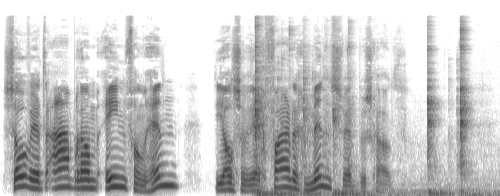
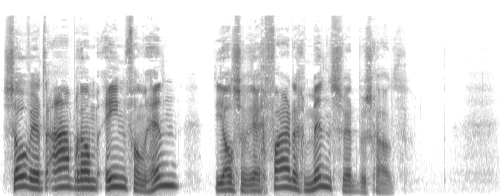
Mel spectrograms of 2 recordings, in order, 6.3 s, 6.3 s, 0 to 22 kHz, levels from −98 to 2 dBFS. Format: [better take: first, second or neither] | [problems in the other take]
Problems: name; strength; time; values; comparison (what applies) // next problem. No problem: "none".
second | keyboard typing; noticeable; from 3 s on; peak 4 dB below the speech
